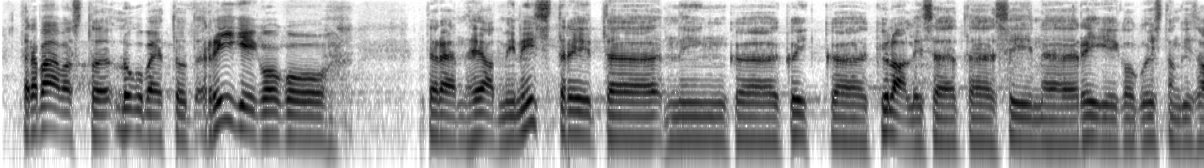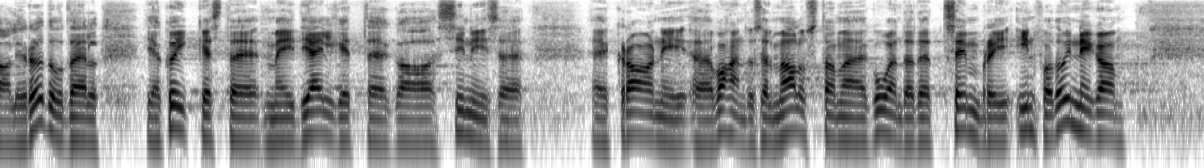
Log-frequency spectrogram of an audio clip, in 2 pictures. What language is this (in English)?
Estonian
